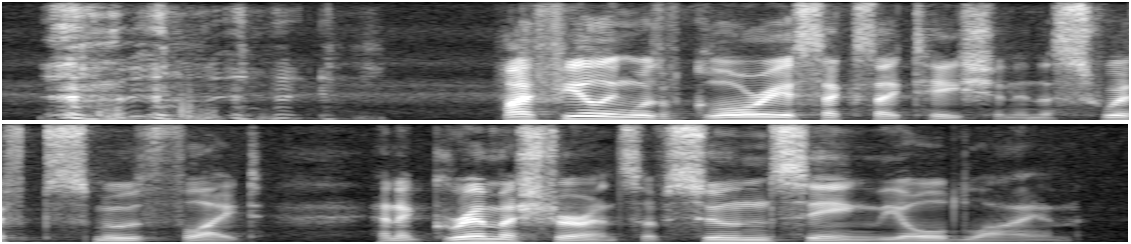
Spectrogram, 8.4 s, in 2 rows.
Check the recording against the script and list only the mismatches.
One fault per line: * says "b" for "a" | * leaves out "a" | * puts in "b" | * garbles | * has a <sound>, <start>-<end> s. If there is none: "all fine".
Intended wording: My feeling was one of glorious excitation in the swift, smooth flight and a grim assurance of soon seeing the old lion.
* has a cough, 0.1-1.5 s
* leaves out "one"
